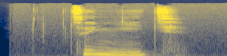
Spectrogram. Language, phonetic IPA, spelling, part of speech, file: Russian, [t͡sɨˈnʲitʲ], ценить, verb, Ru-ценить.ogg
- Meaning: to appreciate (to value highly)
